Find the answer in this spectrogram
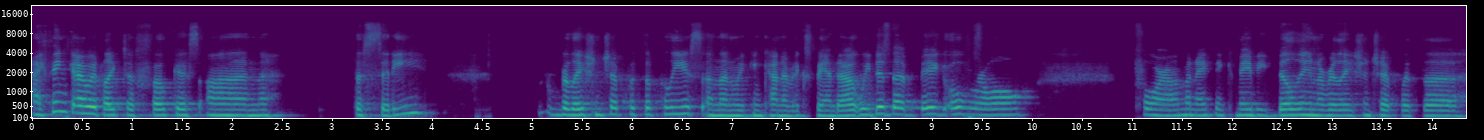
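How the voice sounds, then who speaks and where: A woman speaks at a fairly slow pace with a medium pitch. Her intonation is fairly even and her voice somewhat breathy. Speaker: city commissioner. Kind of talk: public meeting discussion. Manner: hesitant, many fillers; shaky when passionate.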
